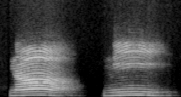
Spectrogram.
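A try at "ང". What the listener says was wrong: Don't touch your tongue. Nga.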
